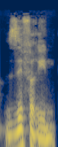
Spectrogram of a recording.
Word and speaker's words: Seferin: und zwar Vanessa Seferin.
